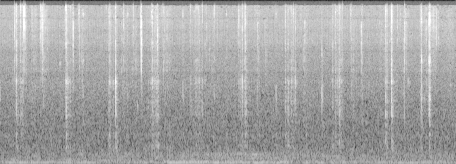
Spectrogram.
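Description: A metal tool carves curled shavings from the edge of a solid gray glittery soap bar held flat under the fingers. Quiet, short, bright crackling scrapes and ticks come in irregular bursts over a steady low rumble.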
